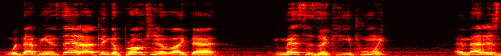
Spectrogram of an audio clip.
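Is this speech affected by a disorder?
Yes: cerebral palsy.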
